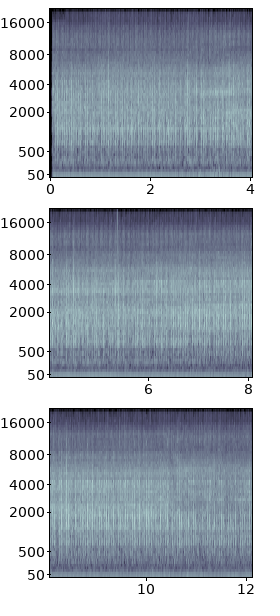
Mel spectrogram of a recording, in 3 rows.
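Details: VAZ 2110 with 8-valve engine at idle: a regular knock of roughly three per second over a steady drone; distinct internal knock, cause unknown.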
